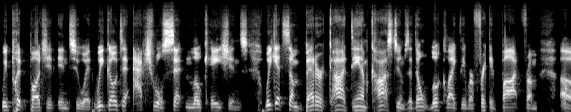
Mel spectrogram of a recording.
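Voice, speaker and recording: Loud and animated, a man talks at a moderate pace with a bright, sharp tone, medium pitch and ordinary pitch variation in a very clean recording with a silent background. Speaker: podcast co-host. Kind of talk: casual chat.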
